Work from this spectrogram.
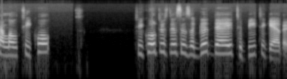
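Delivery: normal talking voice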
